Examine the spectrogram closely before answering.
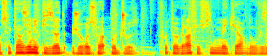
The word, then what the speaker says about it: Ojoz: Ok, j'ai bien prononcé, on dit Ojose, Ojose. Ouais, chacun choisit un peu son accent. Je trouve ça assez drôle. Toi tu dis quoi? Ojose. Ojose. Ouais, avec le Joe.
